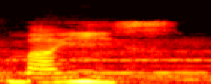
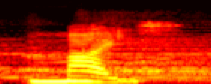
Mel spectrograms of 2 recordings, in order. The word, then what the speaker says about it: mais: agregamos una y y no se dice maíz no es maíz porque el maíz no existe en portugués más la palabra maíz se dice más con la sílaba tónica en la primera es la sílaba tónica o sea recae en el maíz no os voy a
